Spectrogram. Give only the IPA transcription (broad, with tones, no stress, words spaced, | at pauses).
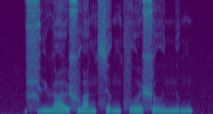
ɕy̰˨˩ɻɑ˧˥ʊ̯ ʂwɑ˥˧ŋsɤ˥˩ŋfo˥ʊ̯ʂo˥˧ʊ̯ n̪ʊ˥˩ŋ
